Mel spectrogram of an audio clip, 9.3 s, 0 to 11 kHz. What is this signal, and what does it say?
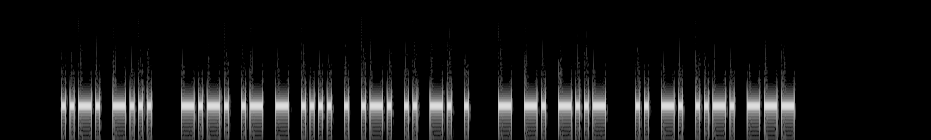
Morse code, heard as a keyed tone, about 28 wpm, 700 Hz. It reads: FB CATHERINE TNX INFO
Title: K1USN SST QSO Practice 28wpm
